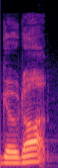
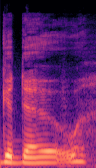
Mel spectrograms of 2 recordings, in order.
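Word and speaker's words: Godot: o t a lot of people pronounce it God do it's pronounced gdo um BM I usually code on like Visual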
